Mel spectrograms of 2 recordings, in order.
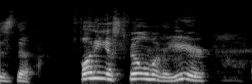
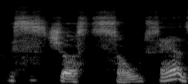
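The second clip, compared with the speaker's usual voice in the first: slow, softer, sad mumble; deflated sadness; 8 dB quieter, much slower than usual. Retold or imitated. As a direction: let the air out, dejected. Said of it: "and you're like".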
